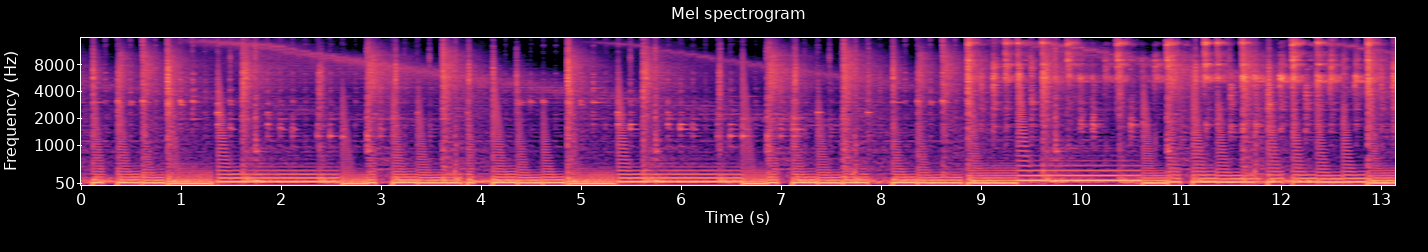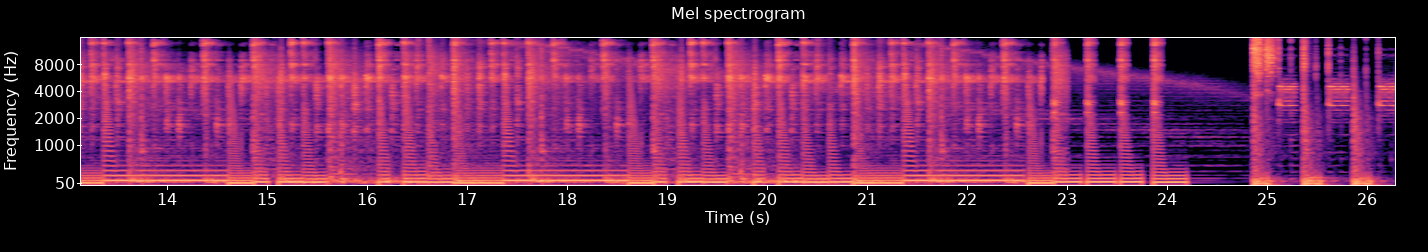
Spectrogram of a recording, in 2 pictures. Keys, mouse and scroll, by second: 3.1 ctrl+scroll up 1, 4.0-5.1 ctrl+drag, 6.2 ctrl+d, 10.1 click, 12.2-16.2 ctrl+drag, 18.0 click, 19.8-22.2 drag, 24.4 click.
